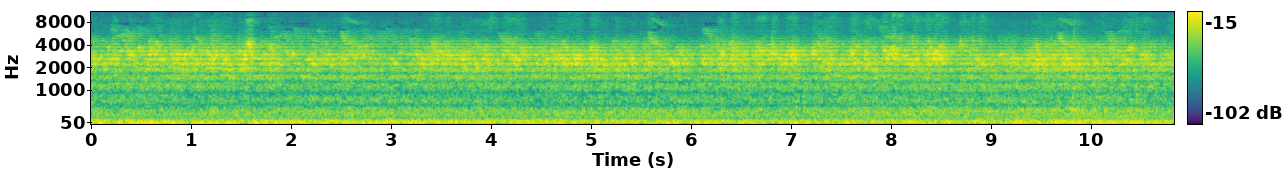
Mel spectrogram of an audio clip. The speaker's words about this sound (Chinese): 呃，接下来给你听听看，这是一群鸟的叫声。那你猜猜看哦，看你能不能猜得出这是什么鸟的声音哦？是在什么样的场景底下而有的这个声音？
